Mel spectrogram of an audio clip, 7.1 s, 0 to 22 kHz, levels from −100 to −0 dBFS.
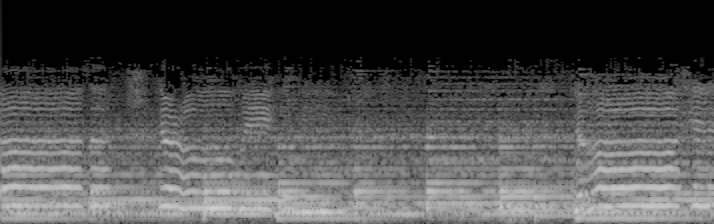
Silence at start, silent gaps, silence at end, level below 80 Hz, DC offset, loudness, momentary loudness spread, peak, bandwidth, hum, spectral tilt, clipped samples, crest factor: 0 s; none; 0 s; -58 dBFS; under 0.1%; -26 LUFS; 7 LU; -10 dBFS; 6.6 kHz; none; -6 dB/octave; under 0.1%; 14 dB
